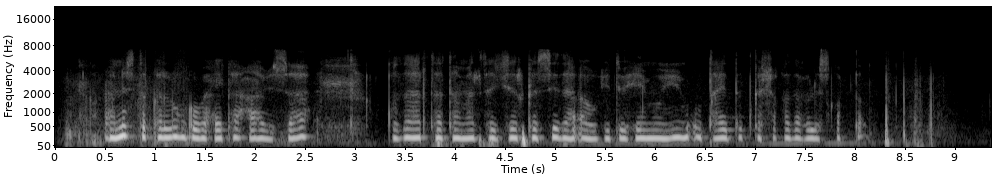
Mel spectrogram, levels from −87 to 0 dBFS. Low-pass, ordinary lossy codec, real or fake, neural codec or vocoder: 7.2 kHz; none; real; none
